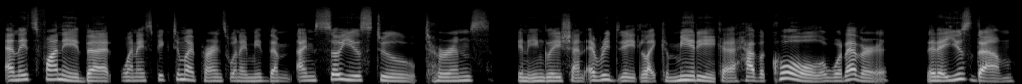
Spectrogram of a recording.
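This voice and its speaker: Speaking at a normal pace, a woman with a low, smooth voice appears as a guest on a podcast. She is an Italian leadership coach with an Italian accent, and she comes across as thoughtful, reflective and earnest. The studio recording is clean, without room sound.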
